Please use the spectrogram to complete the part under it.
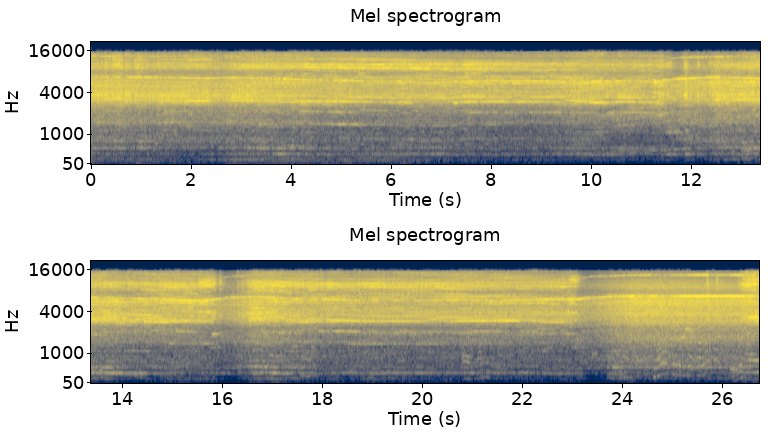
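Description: An electric arc welder crackles and hisses steadily, with a few short pauses.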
